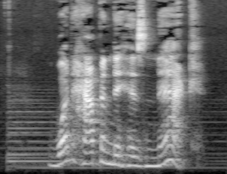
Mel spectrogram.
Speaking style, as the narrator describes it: she then exclaimed

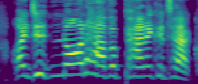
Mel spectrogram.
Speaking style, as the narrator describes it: cried April

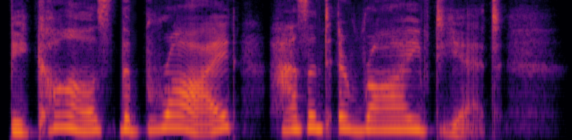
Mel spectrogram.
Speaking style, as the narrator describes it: Nanny Piggins explained slowly, beginning to be concerned

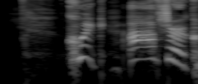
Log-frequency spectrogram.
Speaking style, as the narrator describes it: cried April

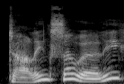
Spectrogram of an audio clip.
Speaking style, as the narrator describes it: she cried

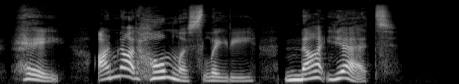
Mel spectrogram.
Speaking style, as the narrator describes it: I wanted to yell

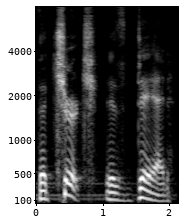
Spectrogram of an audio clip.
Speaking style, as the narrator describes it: loudly proclaimed

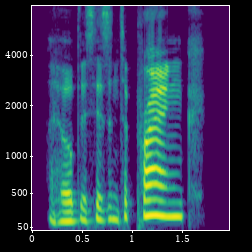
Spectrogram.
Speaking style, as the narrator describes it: Chad called out into the kitchen from the hallway

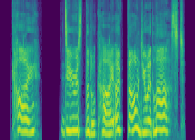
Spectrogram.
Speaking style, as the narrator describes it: She held him close and cried

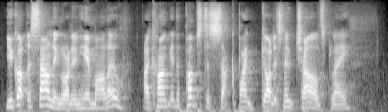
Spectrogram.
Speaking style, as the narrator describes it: He said excitedly

